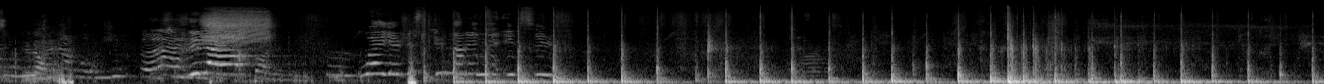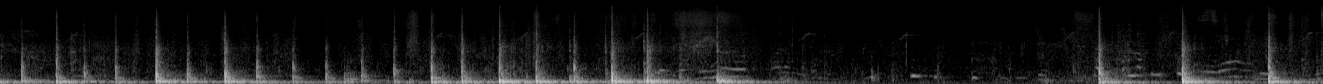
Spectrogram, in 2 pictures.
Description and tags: Sonicsnaps-OM-FR-taper-le-vitre
Someone taps on a window pane.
